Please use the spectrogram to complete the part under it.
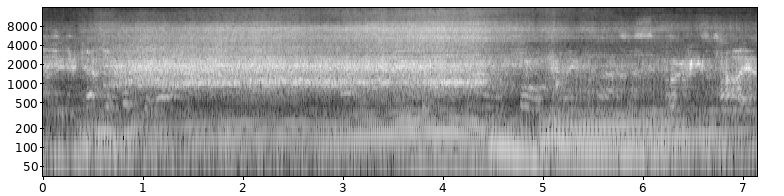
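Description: A Ford GT40 race car with a big front V8 on smooth tyres accelerates up the starting straight of the Kop Hill climb, a loud, close engine roar rising and falling through gear changes, with a voice talking over it.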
